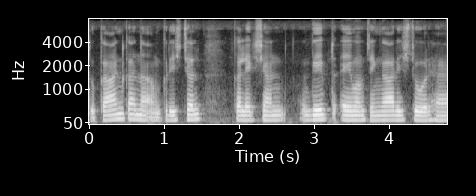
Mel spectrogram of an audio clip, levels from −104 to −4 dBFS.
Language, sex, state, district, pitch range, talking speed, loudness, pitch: Hindi, male, Jharkhand, Palamu, 125-135 Hz, 125 wpm, -16 LUFS, 130 Hz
